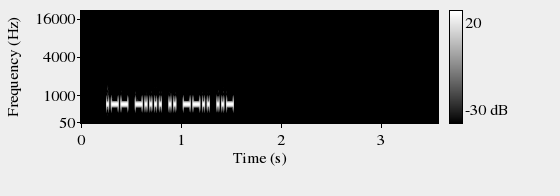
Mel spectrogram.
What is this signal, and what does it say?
Morse code, heard as a keyed tone, about 46 wpm, 700 Hz. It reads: W6IZU
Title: USA Call Signs - 5 Characters - 50wpm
